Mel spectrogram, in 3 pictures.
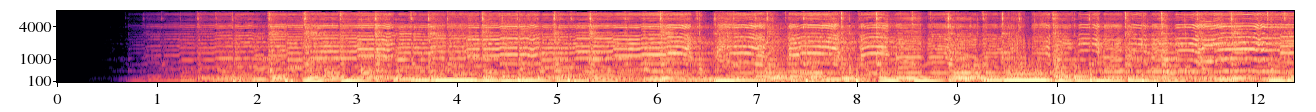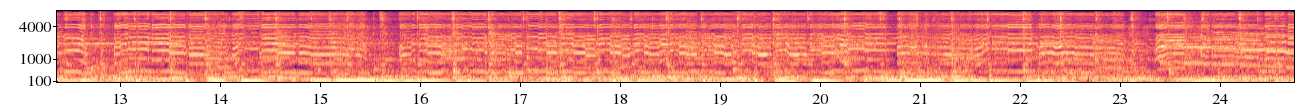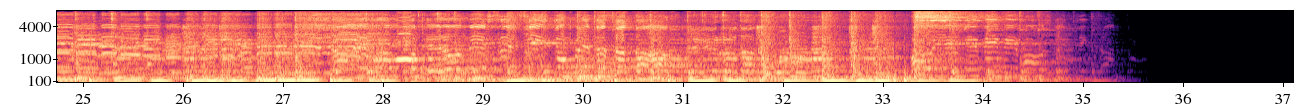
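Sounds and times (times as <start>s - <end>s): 
saxophone solo: 0.7s - 34.9s.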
